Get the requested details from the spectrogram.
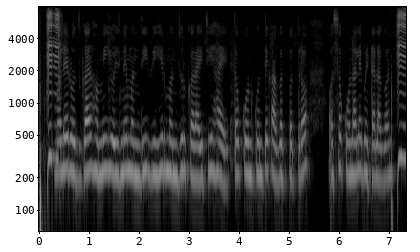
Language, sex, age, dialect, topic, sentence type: Marathi, female, 18-24, Varhadi, agriculture, question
